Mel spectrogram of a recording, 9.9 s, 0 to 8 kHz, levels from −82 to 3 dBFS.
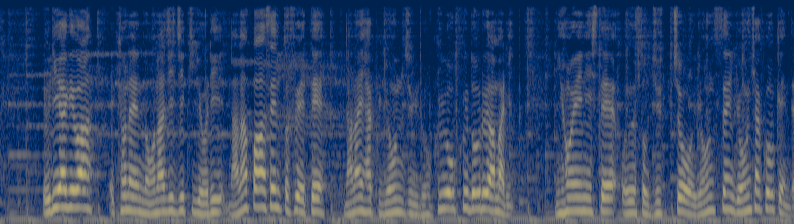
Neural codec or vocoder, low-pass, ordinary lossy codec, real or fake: autoencoder, 48 kHz, 128 numbers a frame, DAC-VAE, trained on Japanese speech; 7.2 kHz; none; fake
